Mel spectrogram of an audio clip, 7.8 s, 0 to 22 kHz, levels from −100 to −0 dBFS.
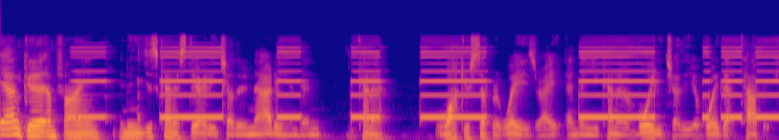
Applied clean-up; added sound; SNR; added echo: classical method log-MMSE.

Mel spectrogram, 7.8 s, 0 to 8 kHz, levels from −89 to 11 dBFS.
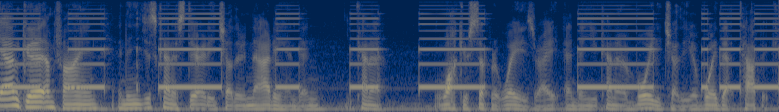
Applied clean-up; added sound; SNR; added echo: none; Alarm; 3 dB; none.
